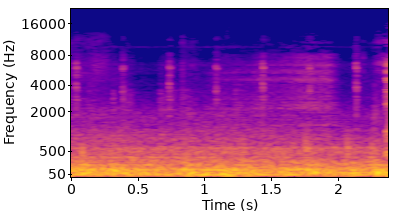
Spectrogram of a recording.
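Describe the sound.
A car arrives with a low, steady engine rumble that holds an even level throughout, with faint higher ticks scattered above it.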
